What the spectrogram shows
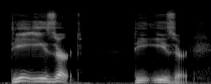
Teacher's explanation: for desert, the dry, sandy landscape, the stress is on the first syllable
